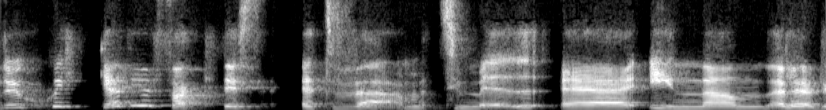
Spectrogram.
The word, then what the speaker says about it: Vaam: för du är ju grundare och CTO på VAM, eller eh, visst uttalade jag det rätt? VAM? – Det var helt rätt, helt rätt.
